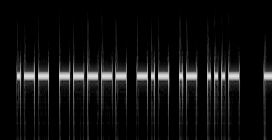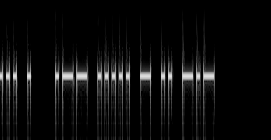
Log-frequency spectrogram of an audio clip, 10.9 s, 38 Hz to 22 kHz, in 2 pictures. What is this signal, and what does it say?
Morse code, heard as a keyed tone, about 17 wpm, 700 Hz. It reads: W0KAV DE W5TIK
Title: USA Callsign DE Callsign - 5 Characters - 17wpm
